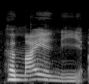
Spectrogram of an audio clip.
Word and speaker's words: Hermione: Und im Englischen wird halt genau erklärt, dass es Hermione ausgesprochen wird, weil das war wohl irgendwie ein Ding.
